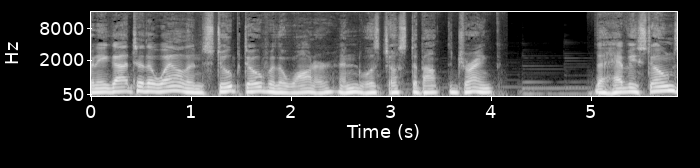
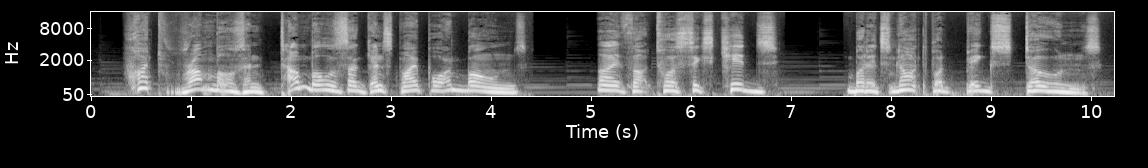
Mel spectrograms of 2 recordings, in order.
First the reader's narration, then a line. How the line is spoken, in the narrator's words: Then cried he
